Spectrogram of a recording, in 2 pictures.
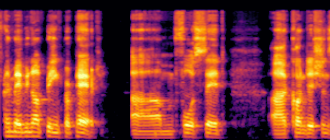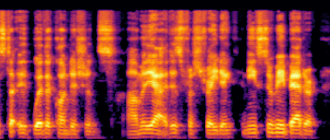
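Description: A South African podcast host in his thirties, whose first language is Afrikaans, runs a casual sports talk show from his bedroom over a video call on a webcam mic. His voice is on the low side with fairly even intonation at normal speed, and he chats and rambles with plenty of ums.

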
